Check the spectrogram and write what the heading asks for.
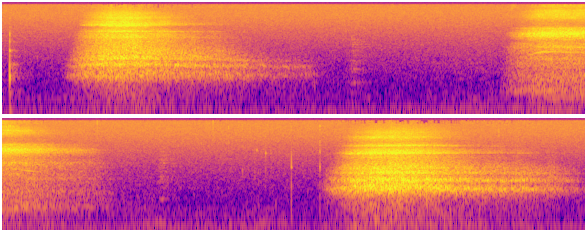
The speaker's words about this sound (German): Und nun beginne ich ganz aktiv tief in den Bauch zu atmen. Ich mache auf.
